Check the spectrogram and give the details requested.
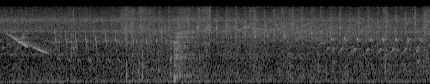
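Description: Birds calling faintly: a falling whistle in the first second, then a rapid run of short chirps, about four a second. A single sharp knock about three and a half seconds in.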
